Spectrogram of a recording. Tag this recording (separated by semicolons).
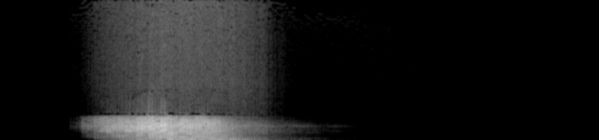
alien; arrival; artificial; bionic; creature; effect; horror; intelligence; intelligent; machine; mechanical; monster; organic; robot; scifi; sound; space; spaceship; speech; transformers; vocal; vocalization; voice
